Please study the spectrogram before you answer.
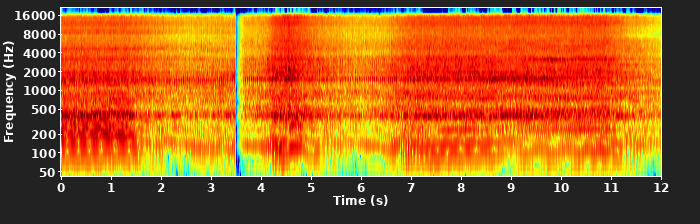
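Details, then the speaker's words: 2008 Toyota Camry 2.4 V, 2AZ-FE engine, in reverse at about 1200 rpm after replacing the weak belt tensioner; steady even hum, growl from the belt side gone; normal idle in gear after repair. "Oke Guys bunyinya udah hilang nih udah nggak ada bunyi bunyi ngoroknya udah nggak ada nih posisi R di gas kisaran RPM 1200 bunyi udah hilang"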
